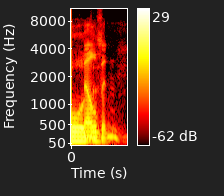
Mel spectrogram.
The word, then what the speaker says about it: Melbourne: is going to be Jade Melbourne, who was the youngest player in the league last year. Presumably steps into the backup point guard. It's pronounced Melbourne. I tried to drop the R there.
